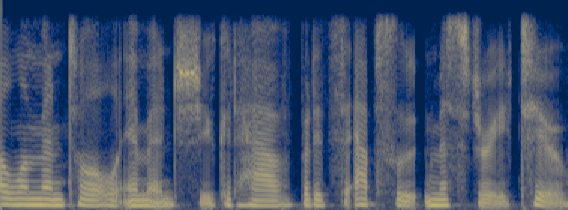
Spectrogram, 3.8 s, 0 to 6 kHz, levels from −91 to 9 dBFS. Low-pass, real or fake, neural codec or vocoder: 5.4 kHz; real; none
